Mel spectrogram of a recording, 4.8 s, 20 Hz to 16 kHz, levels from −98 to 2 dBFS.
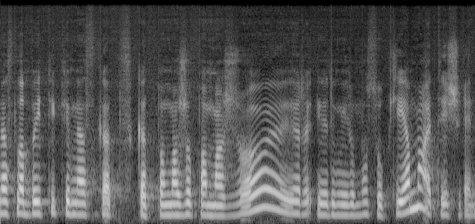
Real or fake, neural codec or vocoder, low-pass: fake; autoencoder, 48 kHz, 32 numbers a frame, DAC-VAE, trained on Japanese speech; 14.4 kHz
